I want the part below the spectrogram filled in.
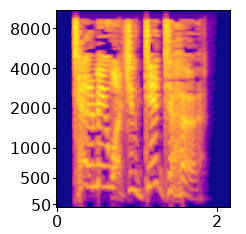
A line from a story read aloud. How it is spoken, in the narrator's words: Grath shouted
